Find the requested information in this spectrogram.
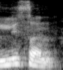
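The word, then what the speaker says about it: listen: देखिए इसे लिसन नहीं पढ़ना है। यहां पे टी साइलेंट। लिसन लिसन मी्स होता है सुनो।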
